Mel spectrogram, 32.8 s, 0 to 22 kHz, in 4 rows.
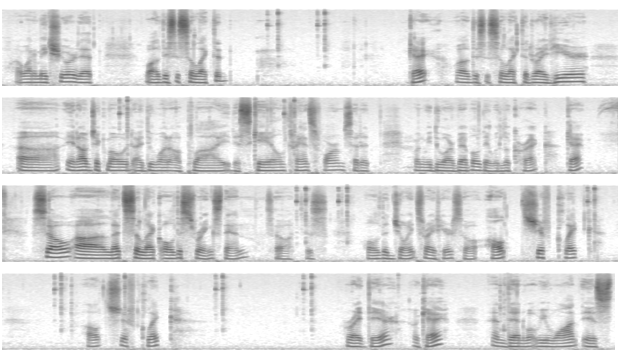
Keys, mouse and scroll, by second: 3.5 click, 3.7 middle click, 4.2-20.5 drag, 15.3-16.1 scroll up 2, 16.1-18.5 scroll down 1, 19.0 Tab, 20.9 alt+click, 24.2 alt+shift+click, 25.3 alt+shift+click, 26.2 alt+shift+click, 27.4 alt+shift+click, 28.6 alt+shift+click, 30.3 shift+middle click, 31.7-32.8 middle drag.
